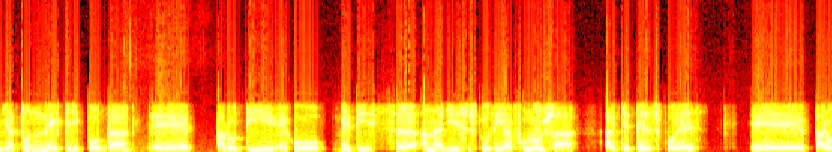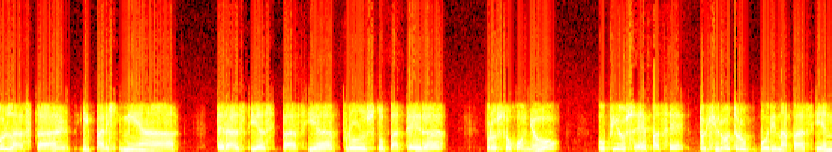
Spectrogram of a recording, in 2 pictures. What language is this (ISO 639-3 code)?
ell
